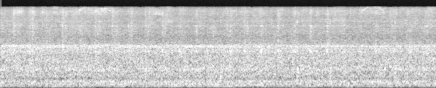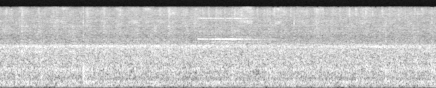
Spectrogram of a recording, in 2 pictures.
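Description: Steady, unbroken background hum and rumble like a running machine, loud and even throughout.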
